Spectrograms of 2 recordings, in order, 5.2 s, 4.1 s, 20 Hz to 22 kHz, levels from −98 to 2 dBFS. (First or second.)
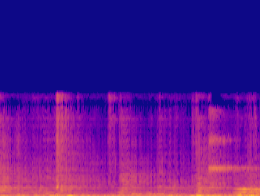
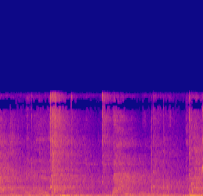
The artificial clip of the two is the first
